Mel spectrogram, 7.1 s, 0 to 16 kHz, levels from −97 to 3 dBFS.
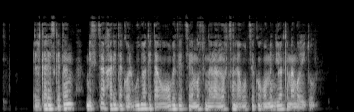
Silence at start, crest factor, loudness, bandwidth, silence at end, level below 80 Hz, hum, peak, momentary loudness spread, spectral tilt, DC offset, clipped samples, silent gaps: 0.65 s; 18 dB; -25 LUFS; 8 kHz; 0.75 s; -62 dBFS; none; -8 dBFS; 7 LU; -6.5 dB/octave; under 0.1%; under 0.1%; none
